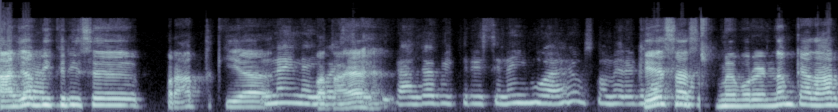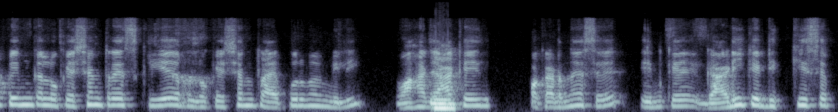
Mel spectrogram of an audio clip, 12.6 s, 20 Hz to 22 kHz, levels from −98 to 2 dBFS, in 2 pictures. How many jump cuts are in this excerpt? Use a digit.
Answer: 1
